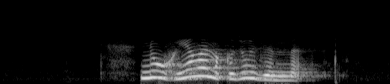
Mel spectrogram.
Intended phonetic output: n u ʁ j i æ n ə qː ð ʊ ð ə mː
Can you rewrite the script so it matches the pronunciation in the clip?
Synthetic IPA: n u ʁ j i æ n ə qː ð u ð ə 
